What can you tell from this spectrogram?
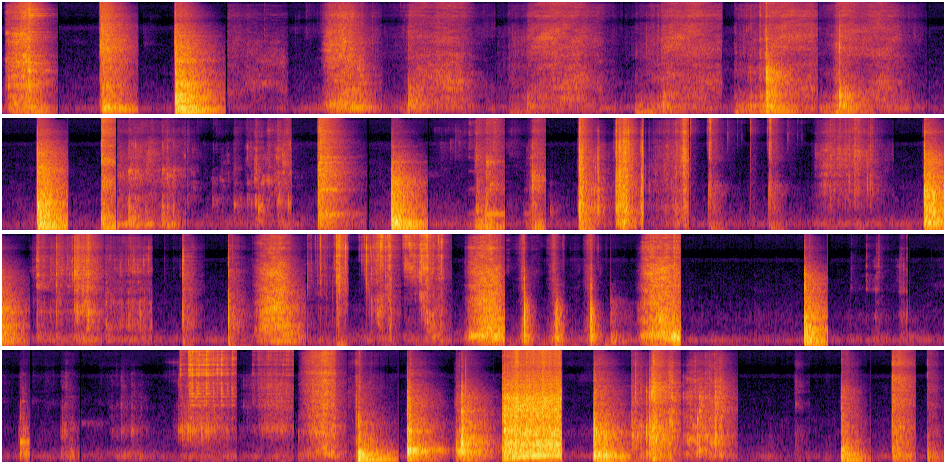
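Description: A series of close-up kitchen preparation sounds, each a short stroke, scrape or knock with brief gaps between: a knife drawn through a pull-through knife sharpener at the start, a glass bowl set down on a wooden chopping board, and yogurt spooned out of a tub over chicken pieces in a glass bowl. A louder, denser run of scraping and handling noise comes a few seconds before the end.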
